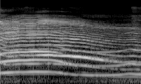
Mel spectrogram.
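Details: One loud, sustained, high-pitched cry from a 1-year-5-month-old toddler at a paediatric visit before an injection, falling slightly in pitch toward the end.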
